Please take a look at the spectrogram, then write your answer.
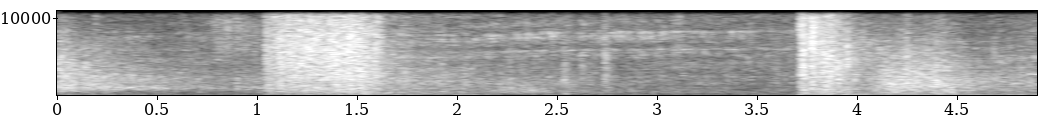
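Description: Infantry gunfire in the Combat Mission Red Thunder war game, a distant rolling crackle of rifle and machine-gun fire with two heavier bursts, continuous and moderately faint.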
